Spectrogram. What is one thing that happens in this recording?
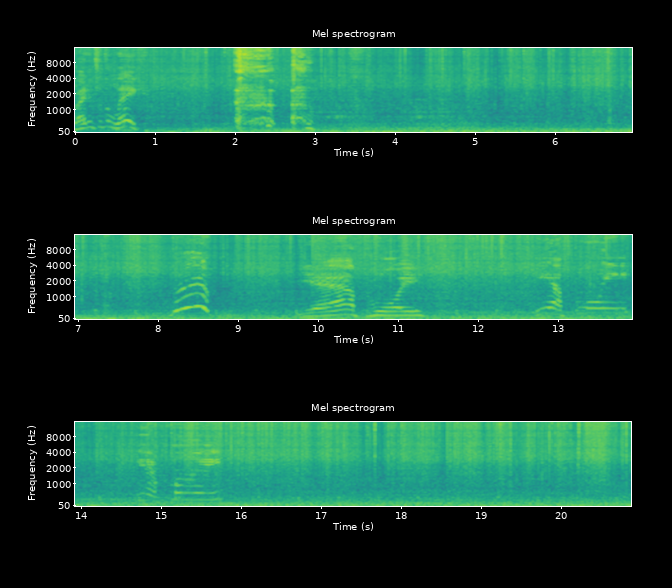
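Tyres hiss and swish on a wet road.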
